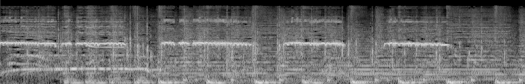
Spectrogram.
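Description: A shrill whistle is blown in four long blasts, one after another, over a dense, noisy background of children shouting together, from a 2015 Children's Day report made with the children at Radio Metrópoli.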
